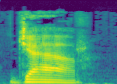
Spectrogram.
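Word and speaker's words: جار: So if you remember in the lesson on the long vowels, when we have an fatha followed by an Alif, it's a sound. So we say jar.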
